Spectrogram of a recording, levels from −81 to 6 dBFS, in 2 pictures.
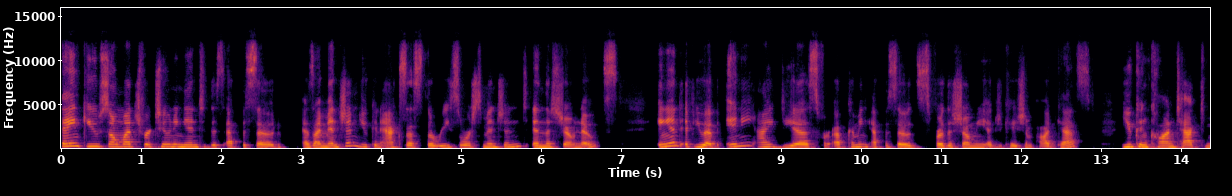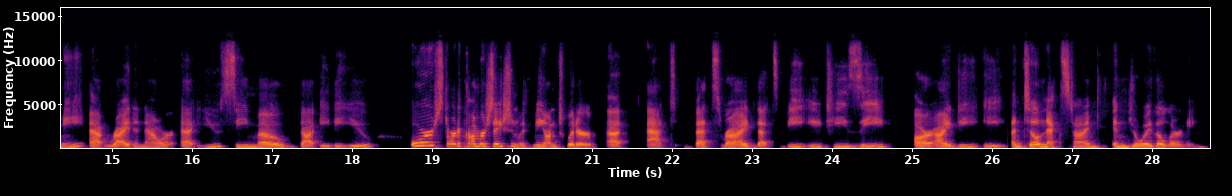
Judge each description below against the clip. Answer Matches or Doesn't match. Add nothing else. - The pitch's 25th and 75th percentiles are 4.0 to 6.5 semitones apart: Matches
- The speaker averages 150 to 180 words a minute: Doesn't match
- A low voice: Doesn't match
